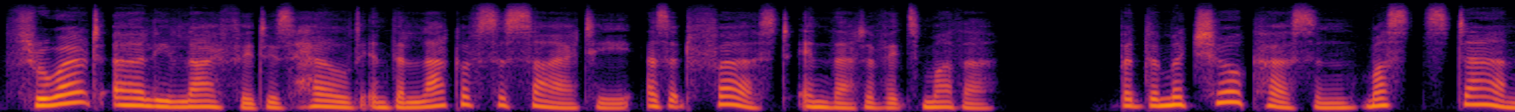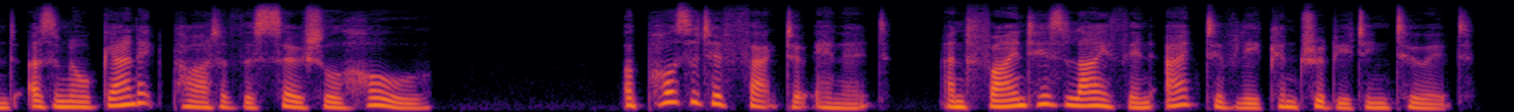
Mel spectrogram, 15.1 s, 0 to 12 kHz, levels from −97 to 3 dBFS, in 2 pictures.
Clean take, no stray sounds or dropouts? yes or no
yes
